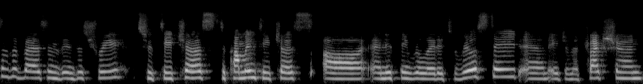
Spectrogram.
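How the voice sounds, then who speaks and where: Speaking in a Portuguese accent, a woman uses a high pitch and fairly even intonation. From Brazil. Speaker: executive assistant. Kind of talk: self-introduction.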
